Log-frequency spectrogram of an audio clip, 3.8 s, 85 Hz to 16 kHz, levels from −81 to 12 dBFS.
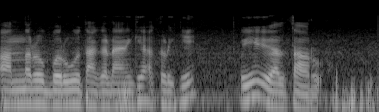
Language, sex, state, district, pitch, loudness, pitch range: Telugu, male, Andhra Pradesh, Visakhapatnam, 120 Hz, -25 LUFS, 110-145 Hz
